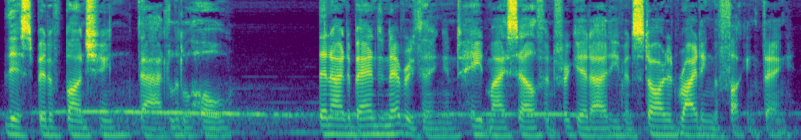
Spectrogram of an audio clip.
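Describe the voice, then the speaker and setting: A man narrates scripted horror fiction in a medium-pitched voice. His delivery is deliberate and literary, like a storyteller reading prose aloud. Prominent music runs behind the words. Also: little pitch movement. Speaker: podcast narrator.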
